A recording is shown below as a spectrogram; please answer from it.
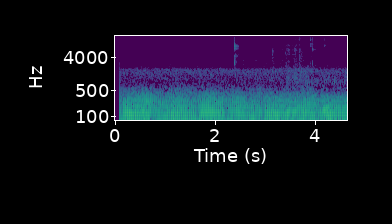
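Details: Carlisle, an orange cat available for adoption at Seattle Humane, purring big and steady: a deep, low rumbling that swells and dips in waves roughly every second or two, with a faint hiss of background noise.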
